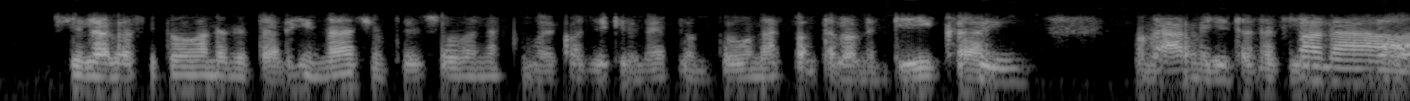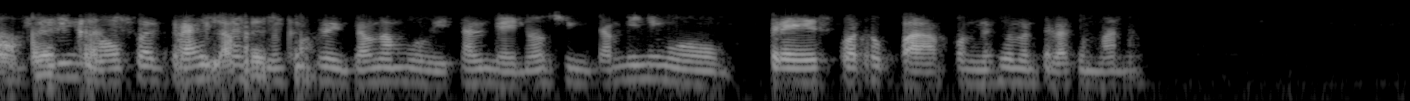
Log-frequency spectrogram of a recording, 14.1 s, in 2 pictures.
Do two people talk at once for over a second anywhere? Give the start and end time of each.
6.5-8.7

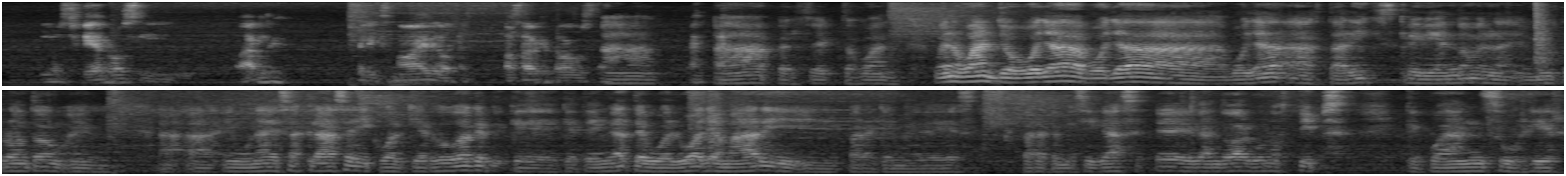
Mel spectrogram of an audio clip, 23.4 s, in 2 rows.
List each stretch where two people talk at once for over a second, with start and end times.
none

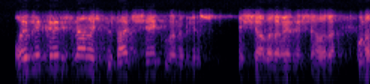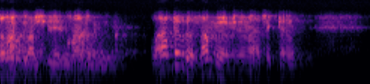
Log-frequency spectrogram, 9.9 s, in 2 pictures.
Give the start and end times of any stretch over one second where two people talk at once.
4.9-6.2

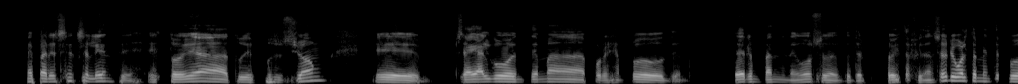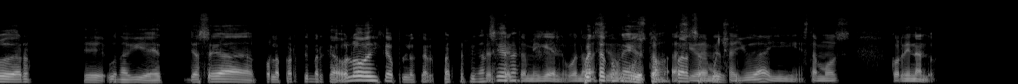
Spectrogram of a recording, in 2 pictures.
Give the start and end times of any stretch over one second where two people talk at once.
16.0-17.4

